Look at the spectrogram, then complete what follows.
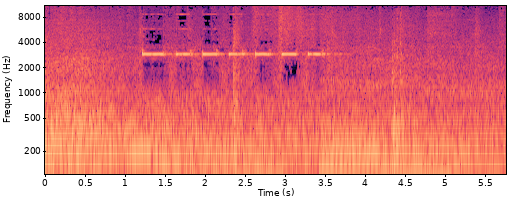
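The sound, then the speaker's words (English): A TriMet city bus in Portland, Oregon rumbles with a steady low engine drone while a rapid series of high, piercing door-warning beeps sounds for a couple of seconds, clear. “I just got off of a TriMet bus”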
